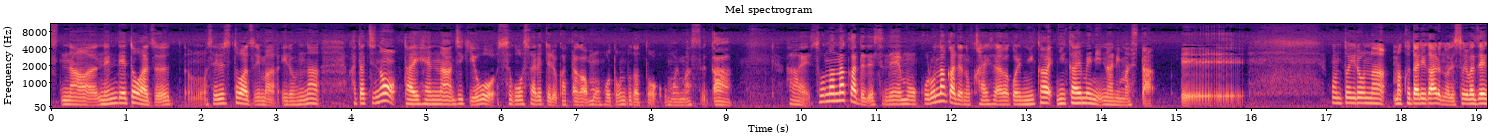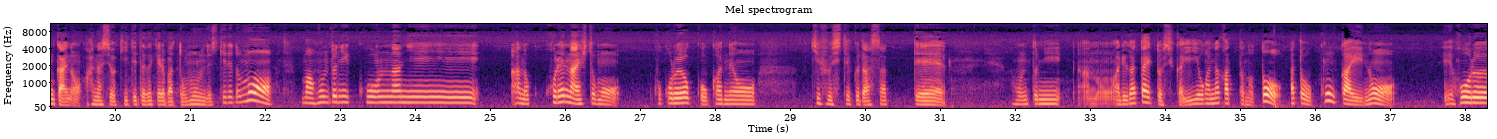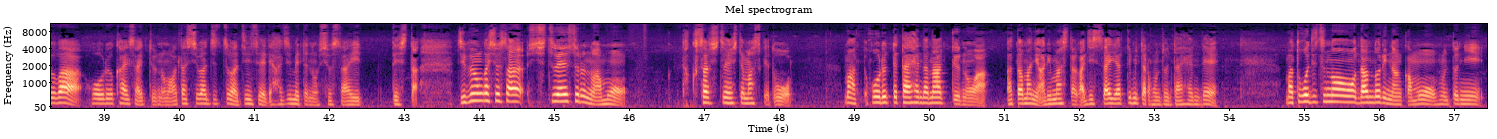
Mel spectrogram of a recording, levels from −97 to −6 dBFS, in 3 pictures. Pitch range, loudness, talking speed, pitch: 145-210 Hz, -20 LUFS, 310 characters per minute, 170 Hz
